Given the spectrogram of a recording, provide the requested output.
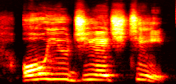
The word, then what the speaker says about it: ought: movies yes they do o u ght a standard American pronunciation with an aw ought you ought to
